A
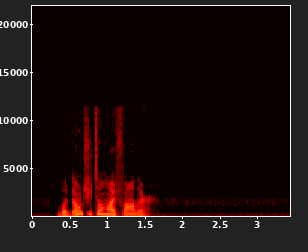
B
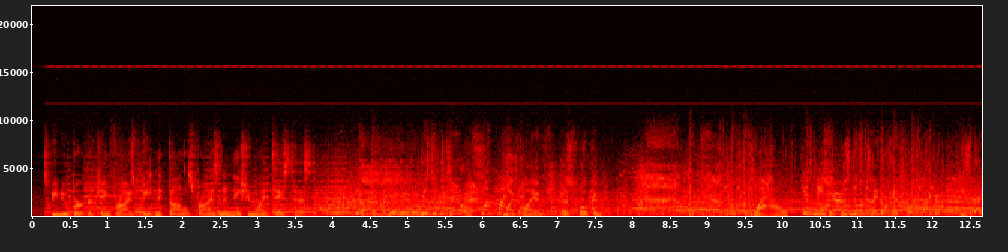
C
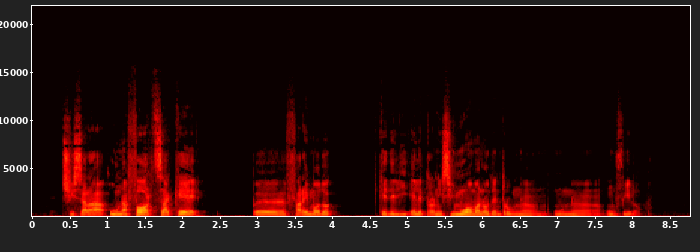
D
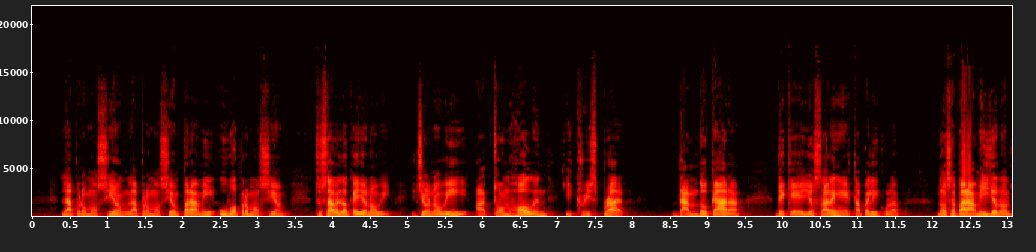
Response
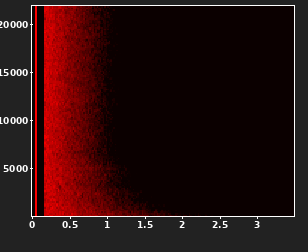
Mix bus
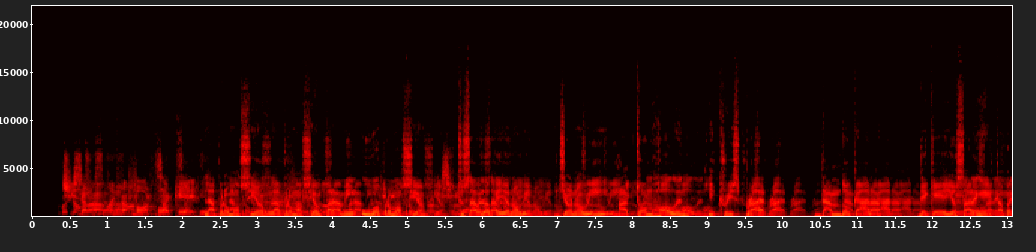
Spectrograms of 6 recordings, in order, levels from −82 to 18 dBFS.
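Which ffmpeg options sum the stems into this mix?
-filter_complex "[0:a]lowshelf=f=84:g=-11,acompressor=threshold=-47dB:ratio=2,volume=-7.5dB,asplit=2[a][b];[b]volume=-14.5dB[c];[2:a]highpass=f=160:w=0.5412,highpass=f=160:w=1.3066,equalizer=f=620:w=5:g=7,volume=-9.5dB,asplit=2[d][e];[e]volume=-15dB[f];[3:a]adelay=1900,volume=-3dB,asplit=2[g][h];[h]volume=-15dB[i];[a][d]amix=inputs=2:normalize=0,highpass=f=480:w=0.5412,highpass=f=480:w=1.3066,equalizer=f=580:t=q:w=4:g=-7,equalizer=f=1.1k:t=q:w=4:g=6,equalizer=f=2.1k:t=q:w=4:g=9,equalizer=f=3.1k:t=q:w=4:g=10,lowpass=f=4.7k:w=0.5412,lowpass=f=4.7k:w=1.3066,acompressor=threshold=-41dB:ratio=6,volume=0dB[j];[g]alimiter=level_in=1.5dB:limit=-24dB:level=0:latency=1:release=14,volume=-1.5dB,volume=0dB[k];[c][f][i]amix=inputs=3:normalize=0,aecho=0:1:282|564|846|1128:1|0.23|0.0529|0.0122[l];[j][k][l]amix=inputs=3:normalize=0,acrusher=bits=11:mix=0:aa=0.000001,alimiter=level_in=5.5dB:limit=-24dB:level=0:latency=1:release=454,volume=-5.5dB"

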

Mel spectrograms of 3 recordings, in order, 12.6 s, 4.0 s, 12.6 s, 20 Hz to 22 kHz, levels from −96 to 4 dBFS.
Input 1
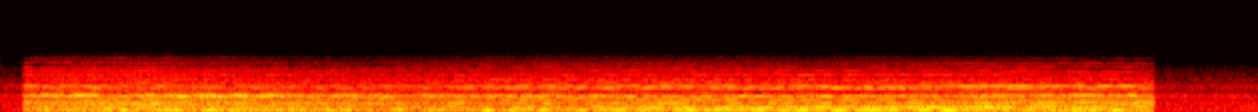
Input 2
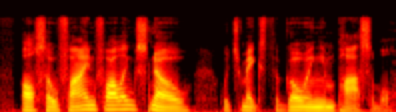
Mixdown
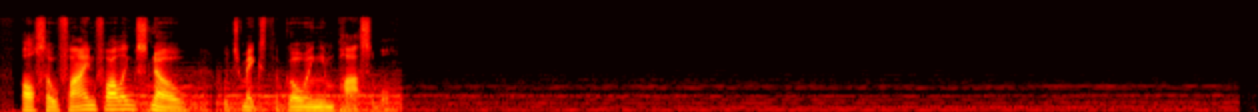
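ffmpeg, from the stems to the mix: -filter_complex "[0:a]acompressor=threshold=-32dB:ratio=6,adelay=850,volume=-11dB[a];[1:a]volume=-3.5dB,asplit=2[b][c];[c]apad=whole_len=592518[d];[a][d]sidechaingate=range=-21dB:threshold=-57dB:ratio=16:detection=peak[e];[e][b]amix=inputs=2:normalize=0"

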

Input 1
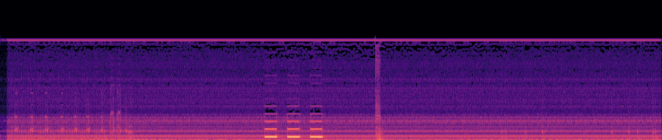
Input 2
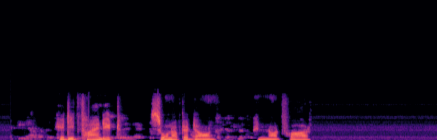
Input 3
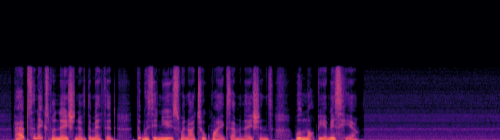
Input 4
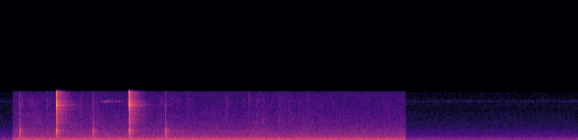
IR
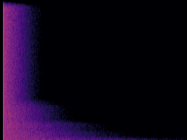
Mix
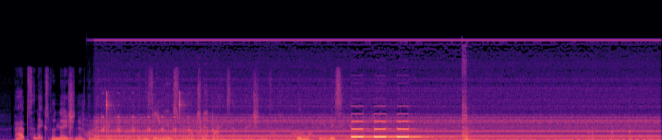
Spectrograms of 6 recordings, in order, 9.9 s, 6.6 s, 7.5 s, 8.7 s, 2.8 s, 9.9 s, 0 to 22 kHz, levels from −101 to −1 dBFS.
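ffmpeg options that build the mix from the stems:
-filter_complex "[0:a]adelay=1300,volume=2dB,asplit=2[a][b];[b]volume=-11.5dB[c];[1:a]aeval=exprs='val(0)+0.00224*(sin(2*PI*60*n/s)+sin(2*PI*2*60*n/s)/2+sin(2*PI*3*60*n/s)/3+sin(2*PI*4*60*n/s)/4+sin(2*PI*5*60*n/s)/5)':c=same,volume=-16.5dB[d];[2:a]volume=-1.5dB[e];[3:a]adelay=750,volume=-14dB[f];[4:a]atrim=start_sample=2205[g];[c][g]afir=irnorm=-1:irlink=0[h];[a][d][e][f][h]amix=inputs=5:normalize=0,highshelf=f=6k:g=-6.5"

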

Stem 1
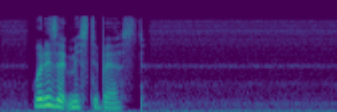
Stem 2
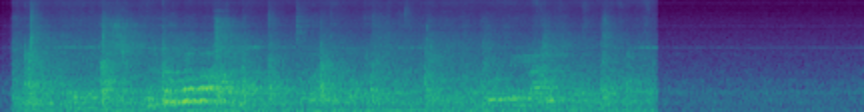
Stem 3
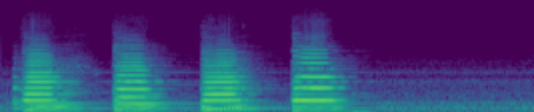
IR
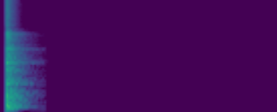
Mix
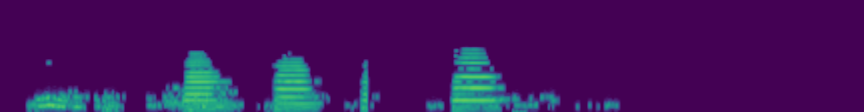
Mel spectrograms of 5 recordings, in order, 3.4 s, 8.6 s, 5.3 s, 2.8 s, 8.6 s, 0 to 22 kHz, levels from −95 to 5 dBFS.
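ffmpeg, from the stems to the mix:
-filter_complex "[0:a]aeval=exprs='val(0)+0.002*(sin(2*PI*60*n/s)+sin(2*PI*2*60*n/s)/2+sin(2*PI*3*60*n/s)/3+sin(2*PI*4*60*n/s)/4+sin(2*PI*5*60*n/s)/5)':c=same,volume=-13.5dB,asplit=3[a][b][c];[b]volume=-7dB[d];[1:a]acrusher=samples=27:mix=1:aa=0.000001:lfo=1:lforange=43.2:lforate=1.2,asoftclip=type=hard:threshold=-12.5dB,volume=-10dB,asplit=2[e][f];[f]volume=-22dB[g];[2:a]tiltshelf=f=750:g=-7,adelay=1600,volume=1.5dB,asplit=3[h][i][j];[h]atrim=end=3.66,asetpts=PTS-STARTPTS,afade=t=out:st=3.656:d=0.004:c=hsin[k];[i]atrim=start=3.66:end=4.42,asetpts=PTS-STARTPTS,volume=0[l];[j]atrim=start=4.42,asetpts=PTS-STARTPTS,afade=t=in:d=0.004:c=hsin[m];[k][l][m]concat=n=3:v=0:a=1[n];[c]apad=whole_len=381382[o];[e][o]sidechaingate=range=-6dB:threshold=-57dB:ratio=16:detection=peak[p];[3:a]atrim=start_sample=2205[q];[d][g]amix=inputs=2:normalize=0[r];[r][q]afir=irnorm=-1:irlink=0[s];[a][p][n][s]amix=inputs=4:normalize=0,afftfilt=real='re*gte(hypot(re,im),0.0891)':imag='im*gte(hypot(re,im),0.0891)':win_size=1024:overlap=0.75"

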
